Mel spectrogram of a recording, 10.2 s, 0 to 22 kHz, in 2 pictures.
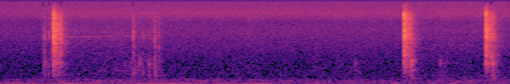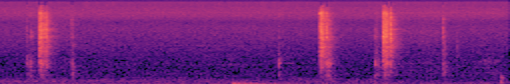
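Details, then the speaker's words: Sigma 105mm f/2.8 EX DG OS HSM Macro lens (Nikon mount): faint, irregular clicks and soft clunks every few seconds in a quiet room as the optical stabilizer clunks into position. This is noisy but normal for this lens. "The optical stabilizer is quite noisy, really. You can hear it clunking into position."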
